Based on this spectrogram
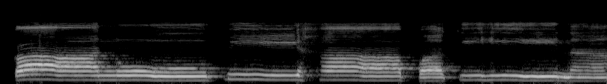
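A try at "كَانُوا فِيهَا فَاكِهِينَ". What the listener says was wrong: Pa-nya juga panjang. Pakihina. Nanya pendek.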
